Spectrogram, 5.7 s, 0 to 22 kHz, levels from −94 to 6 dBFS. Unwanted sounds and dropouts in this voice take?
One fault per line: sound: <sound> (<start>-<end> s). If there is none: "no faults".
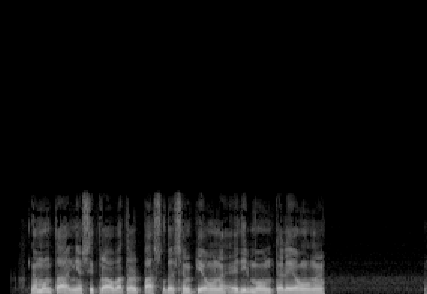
no faults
